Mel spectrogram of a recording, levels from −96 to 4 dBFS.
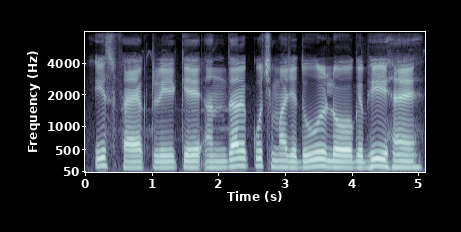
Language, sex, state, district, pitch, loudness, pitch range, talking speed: Hindi, male, Jharkhand, Ranchi, 130 Hz, -14 LUFS, 125-145 Hz, 105 wpm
